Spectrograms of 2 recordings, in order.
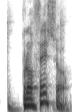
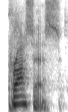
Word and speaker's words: process: Proceso. People say proces. I get it, porque la C es en español, pero en inglés tienes que verlo como una S. Process.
